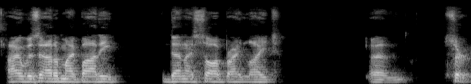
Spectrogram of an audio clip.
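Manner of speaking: put-on terse, level, clipped pilot-style monotone. Interviewer retelling pilots' experiences the way they tell them, in a clipped monotone. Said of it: "in sort of the clipped monotone".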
